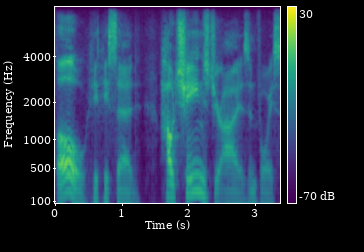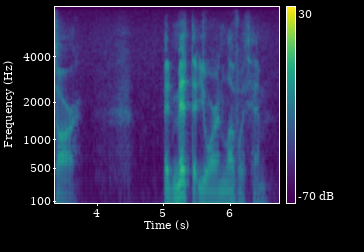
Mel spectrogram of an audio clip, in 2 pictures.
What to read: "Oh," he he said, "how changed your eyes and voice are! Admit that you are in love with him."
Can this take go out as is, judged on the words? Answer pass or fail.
pass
